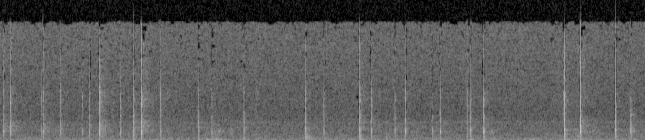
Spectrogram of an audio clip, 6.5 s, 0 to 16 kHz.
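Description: A small purple printed cardboard cosmetic box, held in the hand, is tapped and scratched with long nails. The result is a quiet, irregular run of short, crisp taps, each with a faint hollow tone near 1 kHz, over a soft low rumble. The taps die away almost at once, with light scratching between them.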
